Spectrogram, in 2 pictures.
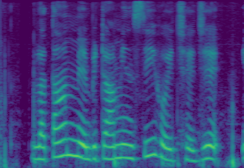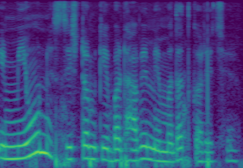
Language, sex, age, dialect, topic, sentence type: Maithili, female, 25-30, Bajjika, agriculture, statement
